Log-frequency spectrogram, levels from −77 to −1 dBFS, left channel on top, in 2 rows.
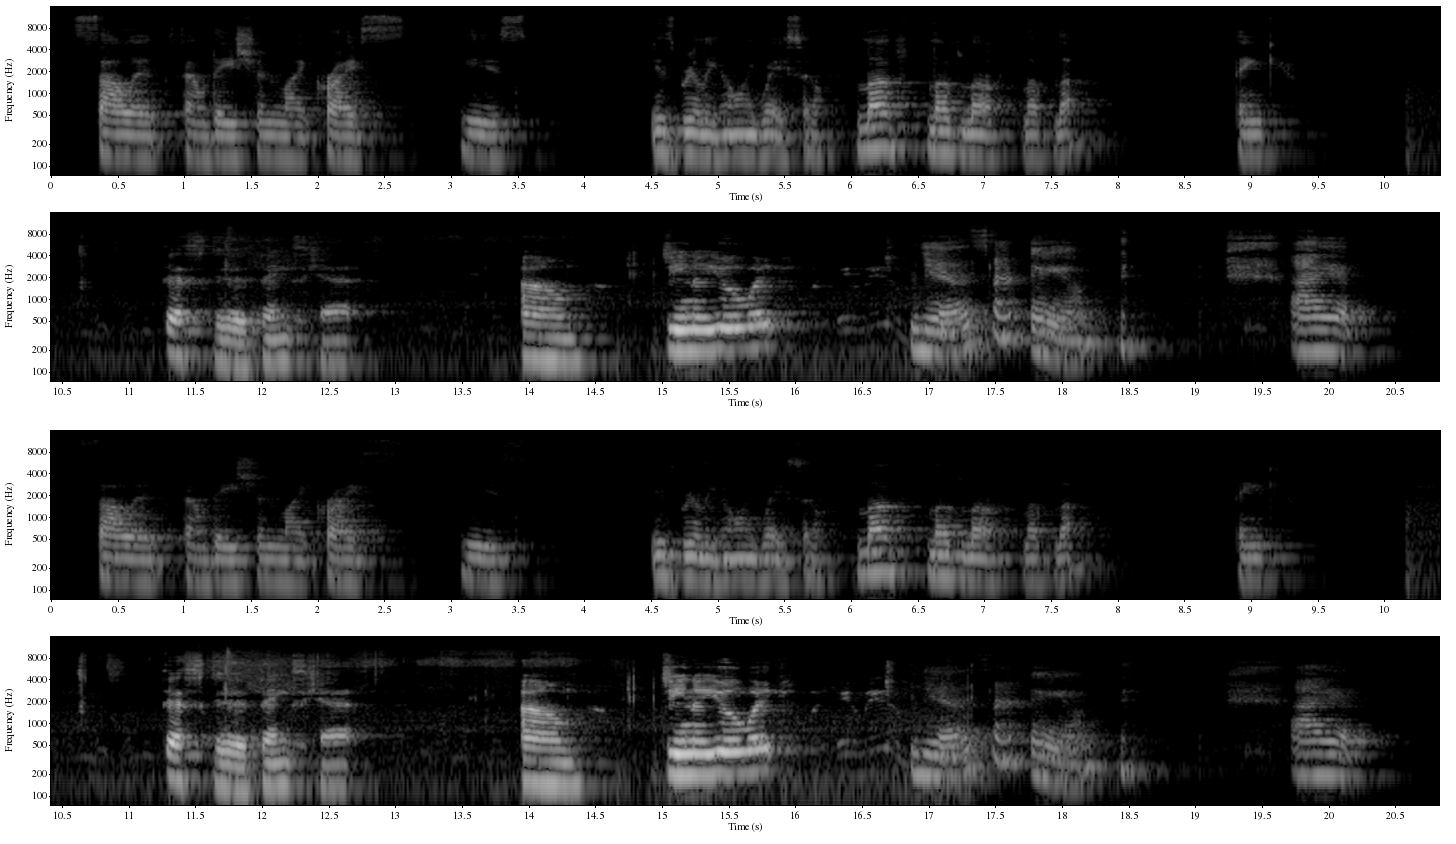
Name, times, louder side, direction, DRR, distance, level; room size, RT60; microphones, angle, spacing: voice 1, 0.2-2.5 3.1-3.4 4.5-7.7 8.9-9.3, left 2 dB, 50° left, 0.8 m, -41 dB
voice 2, 11.3-12.7 13.9-14.6 15.0-16.0 16.3-16.8, right 3 dB, 45° right, 0.4 m, -30 dB
voice 3, 16.8-18.2 19.2-20.1, left 2 dB, 70° left, 1.2 m, -39 dB
9.4 x 8.1 x 5.8 m
head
